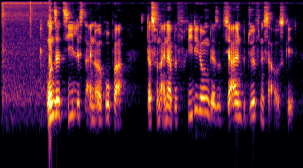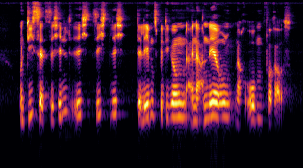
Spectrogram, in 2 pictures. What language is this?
German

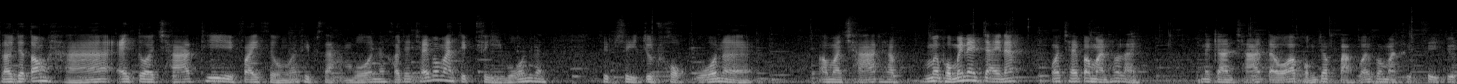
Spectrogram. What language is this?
Thai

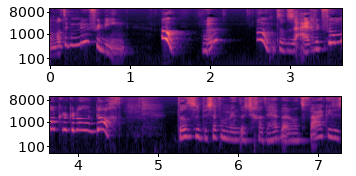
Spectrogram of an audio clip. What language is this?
Dutch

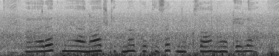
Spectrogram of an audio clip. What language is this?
Bhojpuri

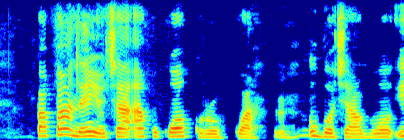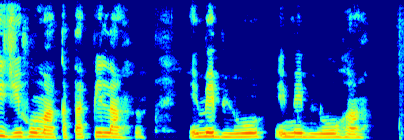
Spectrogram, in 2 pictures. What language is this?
Igbo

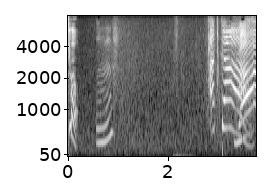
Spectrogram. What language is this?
Japanese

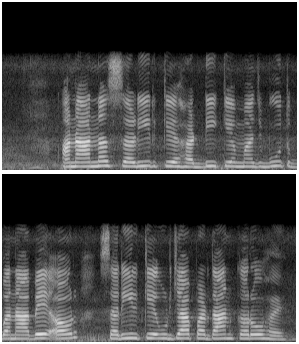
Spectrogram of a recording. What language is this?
Magahi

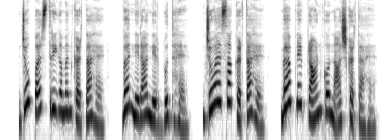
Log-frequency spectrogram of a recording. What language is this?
Hindi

